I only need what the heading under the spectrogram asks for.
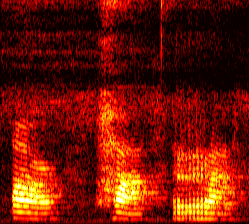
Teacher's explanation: todos os R's, todos os sons, fonemas que representam o R, ar, ra, ra, são vibrantes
